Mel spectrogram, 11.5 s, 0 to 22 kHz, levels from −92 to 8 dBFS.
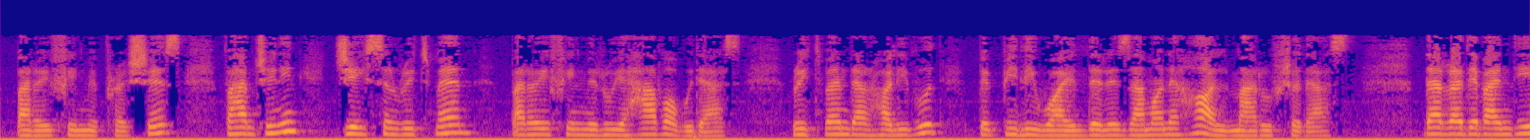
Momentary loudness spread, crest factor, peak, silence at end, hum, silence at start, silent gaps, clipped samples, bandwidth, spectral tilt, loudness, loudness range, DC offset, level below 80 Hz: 9 LU; 18 dB; -4 dBFS; 0 s; none; 0.1 s; none; under 0.1%; 8.2 kHz; -4 dB/octave; -20 LUFS; 2 LU; 6%; -44 dBFS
